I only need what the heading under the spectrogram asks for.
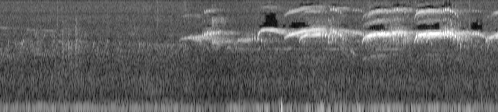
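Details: Common swifts, summer visitors arriving in mid-May, give piercing screams in flight: thin, high screeching trills in overlapping bursts during the second half, over steady low rumbling background noise.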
